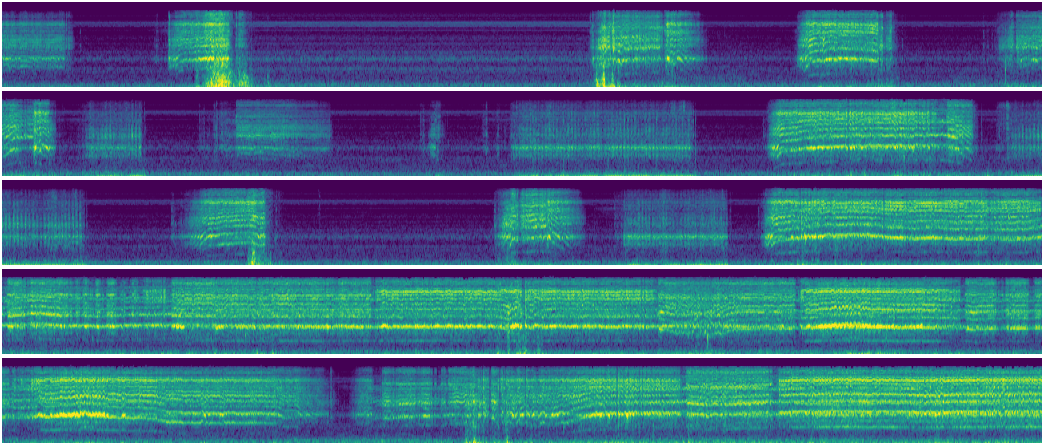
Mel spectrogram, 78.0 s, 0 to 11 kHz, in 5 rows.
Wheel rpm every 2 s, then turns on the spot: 30, 30, 0, 0, 60, 20, 70, 40, 20, 30, 10, 10, 20, 60, 140, 40, 10, 50, 0, 40, 20, 100, 140, 150, 150, 140, 140, 140, 140, 130, 130, 130, 110, 60, 90, 130, 160, 160, 160.
16-18 22-26 30-32 40-42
